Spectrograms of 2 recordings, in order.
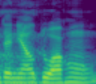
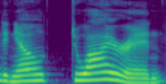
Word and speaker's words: Danielle Doiron: to, and I mean if people pronounce it English, that's fine, but it just would be so weird for me to be like, I'm Danielle Doiron.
